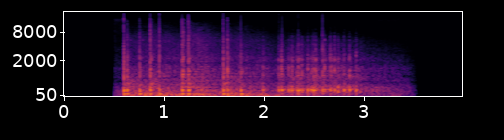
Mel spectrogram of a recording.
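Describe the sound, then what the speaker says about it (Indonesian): Fireworks burst outside a window in a loud, rapid crackling volley of pops and bangs lasting about three seconds before cutting off abruptly. "Kembang api?"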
